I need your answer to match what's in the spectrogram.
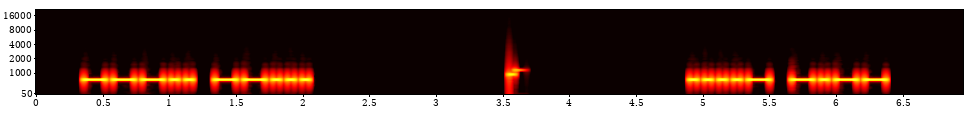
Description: Morse code, heard as a keyed tone, about 22 wpm, 700 Hz. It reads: 87 4Y
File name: practice / 22wpm / Two Letter-Number Combinations - 22wpm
